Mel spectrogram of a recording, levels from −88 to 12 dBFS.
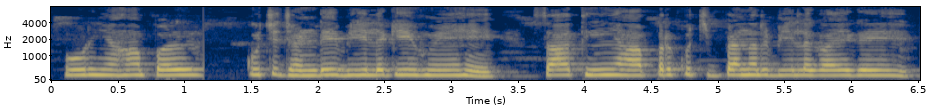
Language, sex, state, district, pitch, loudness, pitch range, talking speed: Hindi, female, Uttar Pradesh, Saharanpur, 220 Hz, -14 LUFS, 215-225 Hz, 175 wpm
